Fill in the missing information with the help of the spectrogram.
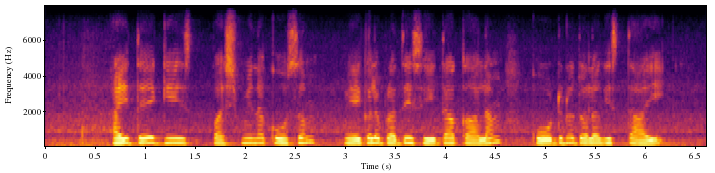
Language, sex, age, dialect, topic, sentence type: Telugu, female, 25-30, Telangana, agriculture, statement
